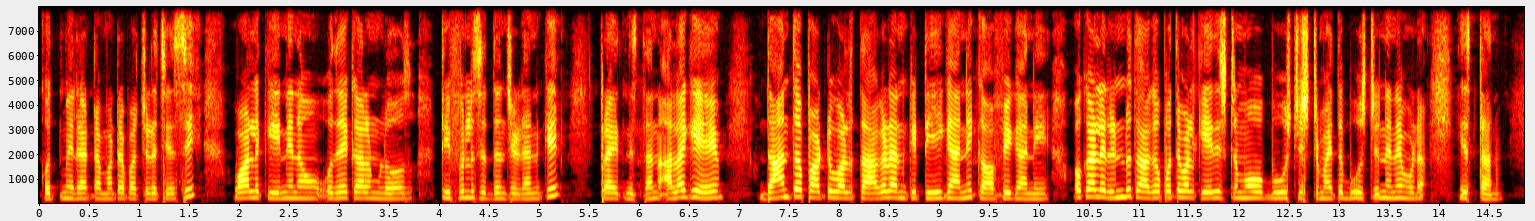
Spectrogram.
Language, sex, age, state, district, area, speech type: Telugu, female, 45-60, Andhra Pradesh, Eluru, rural, spontaneous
